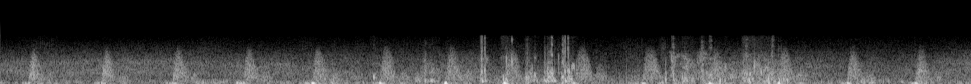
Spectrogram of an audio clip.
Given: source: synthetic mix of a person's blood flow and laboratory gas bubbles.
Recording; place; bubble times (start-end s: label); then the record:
Doppler ultrasound of blood flow; subclavian vein
3.70-3.79 s: bubbles
4.15-4.41 s: bubbles
4.80-4.91 s: bubbles
5.00-5.17 s: bubbles
5.22-5.79 s: bubbles
6.69-7.15 s: bubbles
7.23-7.28 s: bubbles
7.41-7.90 s: bubbles
From the record:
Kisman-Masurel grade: 222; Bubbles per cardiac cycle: several, 3 to 8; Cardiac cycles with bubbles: 10 to 50%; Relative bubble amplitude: moderate (0.250 to 0.450); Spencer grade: 2 (many but less than half of the cardiac periods contain bubble signals, singularly or in groups); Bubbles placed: anywhere in the cardiac cycle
